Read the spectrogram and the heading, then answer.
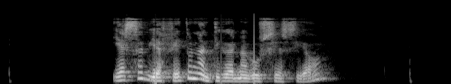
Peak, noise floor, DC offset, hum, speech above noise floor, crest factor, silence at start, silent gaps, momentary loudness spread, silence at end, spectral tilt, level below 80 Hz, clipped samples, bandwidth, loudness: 0 dBFS; -90 dBFS; under 0.1%; none; 73 dB; 20 dB; 1.15 s; none; 8 LU; 1.25 s; -4.5 dB/octave; -52 dBFS; under 0.1%; 9.6 kHz; -17 LUFS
